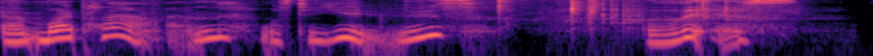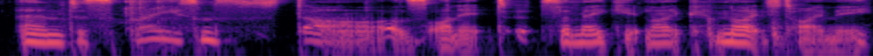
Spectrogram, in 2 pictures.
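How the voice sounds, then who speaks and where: A woman whispering very slowly in an English accent, with a dry, close sound and no echo. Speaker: vlogger. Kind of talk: casual vlog talk. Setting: at home at her desk. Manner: hesitant, lots of ums.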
